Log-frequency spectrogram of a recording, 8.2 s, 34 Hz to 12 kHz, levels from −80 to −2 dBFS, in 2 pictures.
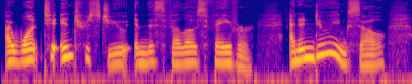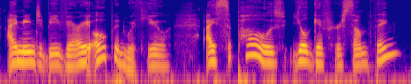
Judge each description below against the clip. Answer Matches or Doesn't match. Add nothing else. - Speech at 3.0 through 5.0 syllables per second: Doesn't match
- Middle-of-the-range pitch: Matches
